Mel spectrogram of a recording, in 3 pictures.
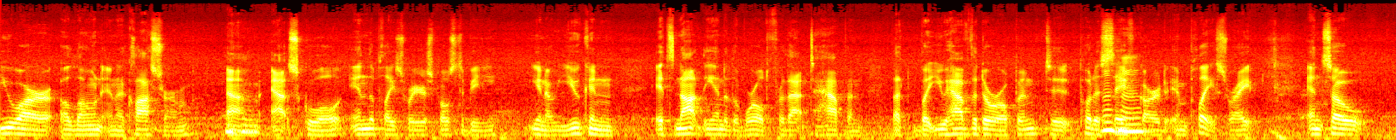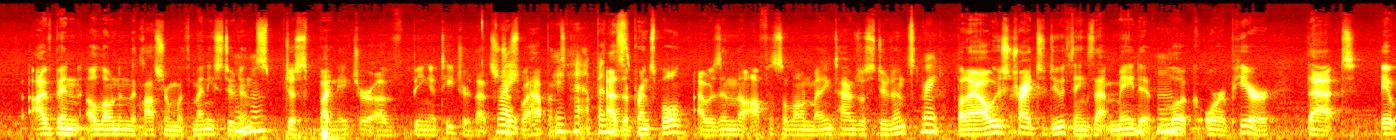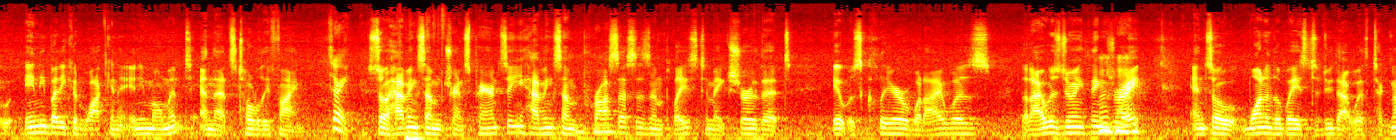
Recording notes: This interview is from a recent conference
